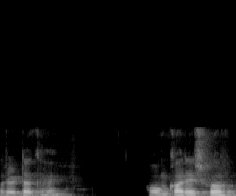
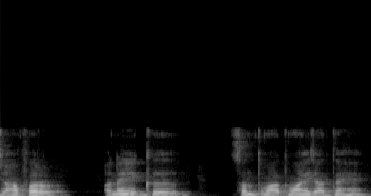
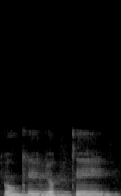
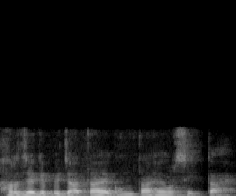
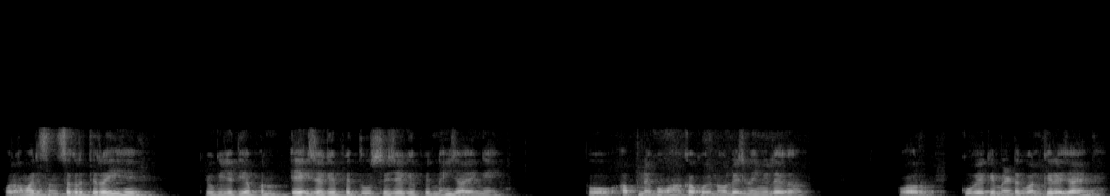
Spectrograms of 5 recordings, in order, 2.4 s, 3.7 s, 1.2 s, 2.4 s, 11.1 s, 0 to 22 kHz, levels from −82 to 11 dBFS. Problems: none marked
